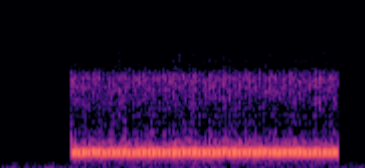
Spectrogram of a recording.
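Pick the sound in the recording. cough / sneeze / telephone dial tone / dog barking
telephone dial tone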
